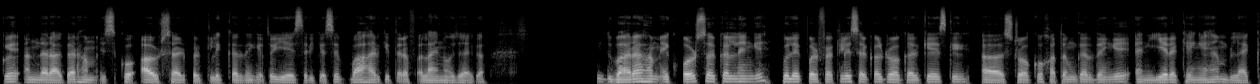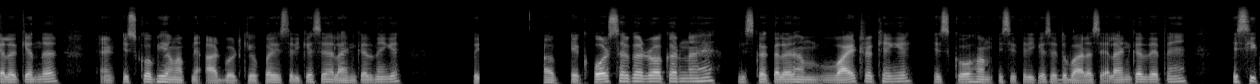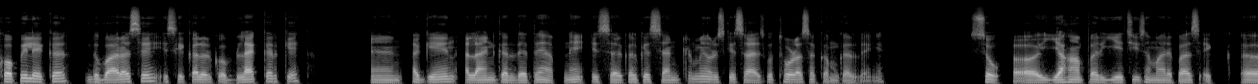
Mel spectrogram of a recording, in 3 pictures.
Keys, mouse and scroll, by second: 1.5 click, 6.6 right click, 7.4-9.2 drag, 18.2 right click, 18.9-26.1 drag, 26.1-33.5 drag, 33.5 alt+scroll up 1, 34.2 click.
